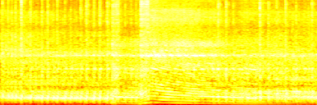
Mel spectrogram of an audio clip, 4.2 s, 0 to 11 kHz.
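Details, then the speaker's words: 1980 Yamaha IT175 two-stroke after a rebore, first-oversize piston and new top end on 32:1 premix: a crisp buzz that blips and settles, smoky. The former piston-slap idle rattle is gone, with more compression and better throttle response. "it's blowing smoke the noise is gone completely gone noticeably more compression the throttle response is a lot better than it used to be"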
